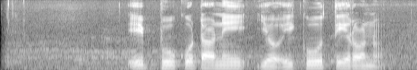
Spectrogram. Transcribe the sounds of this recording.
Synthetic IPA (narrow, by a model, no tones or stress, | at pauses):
ʔib̥ṳkuʈanejɔikut̪iɾɔnɔ̰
